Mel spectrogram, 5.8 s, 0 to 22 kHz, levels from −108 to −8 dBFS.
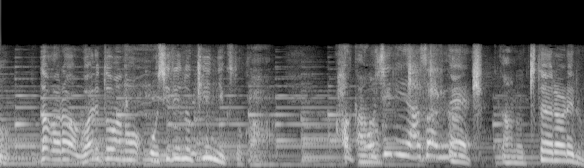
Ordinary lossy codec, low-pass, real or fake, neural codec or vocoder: none; 7.2 kHz; real; none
